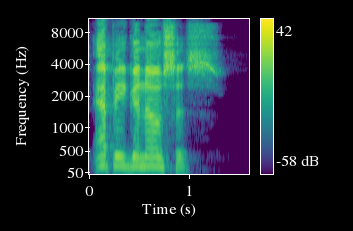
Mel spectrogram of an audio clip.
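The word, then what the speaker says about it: epignosis: The word acknowledgement is epigenosis. E-P-I-G-N, long O-S-I-S.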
